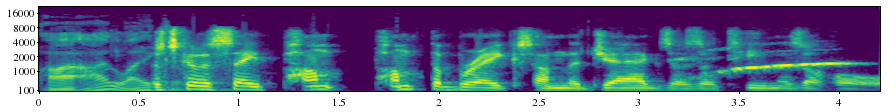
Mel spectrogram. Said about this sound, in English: As I'm about to get pulled over Uh-oh. by LAPD. Uh-oh. oh, my. It's a sound of the police.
